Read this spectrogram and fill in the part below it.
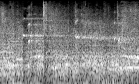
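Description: Fencing blades clink against each other.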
